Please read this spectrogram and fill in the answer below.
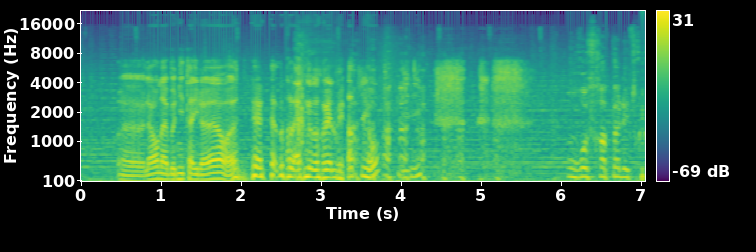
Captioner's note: laughs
